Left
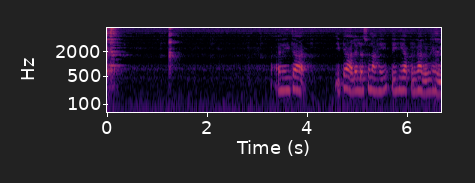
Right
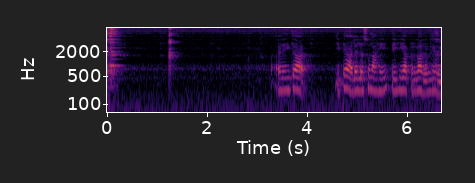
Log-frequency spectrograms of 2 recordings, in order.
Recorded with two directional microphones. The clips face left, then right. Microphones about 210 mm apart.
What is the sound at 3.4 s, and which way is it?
A woman's voice, 15° left (ahead or behind).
